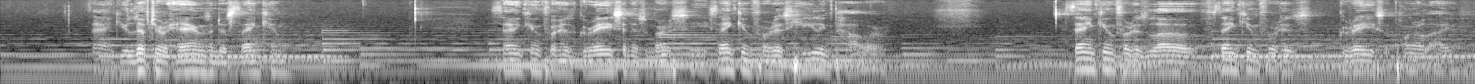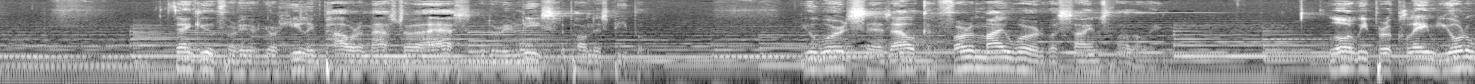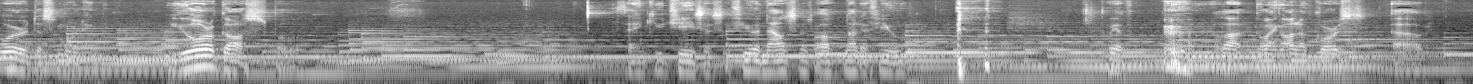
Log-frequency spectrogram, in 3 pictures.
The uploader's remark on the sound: Live from The Summit Church in Dover, OH. Sunday Morning at The Summit.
